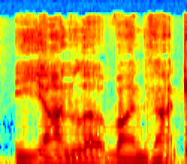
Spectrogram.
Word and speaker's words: Iyanla Vanzant: How you pronounce her name again? – Iyanla Vanzant. – Iyanla. – Iyanla. – Yes, you did good.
